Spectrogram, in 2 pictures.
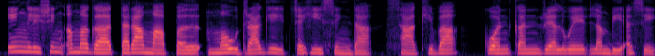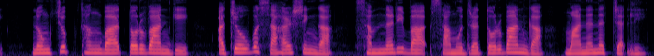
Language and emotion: Manipuri, neutral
